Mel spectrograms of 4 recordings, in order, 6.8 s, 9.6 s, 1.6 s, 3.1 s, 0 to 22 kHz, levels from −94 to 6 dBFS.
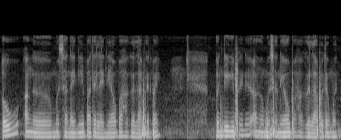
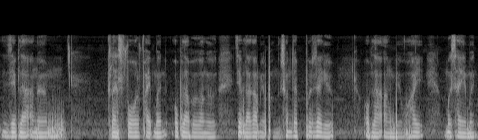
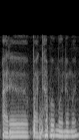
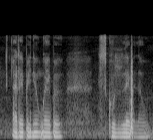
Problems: background conversations at intervals, low volume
